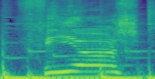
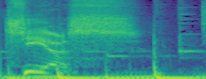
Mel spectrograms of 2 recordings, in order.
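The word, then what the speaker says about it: CIOZ: no sabía si se pronunciaba Cios o Sayos o Kios, pues nada de eso. Se escribe C-I-O-Z y se pronuncia Chios, como si fuera TX, Chios.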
